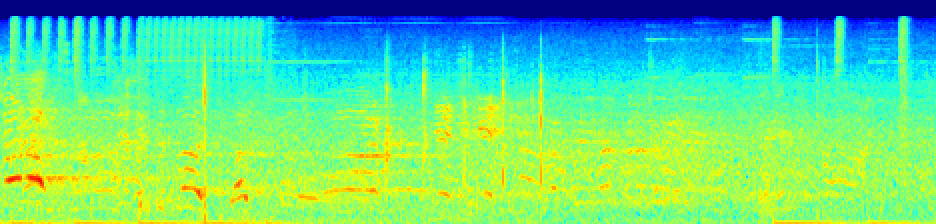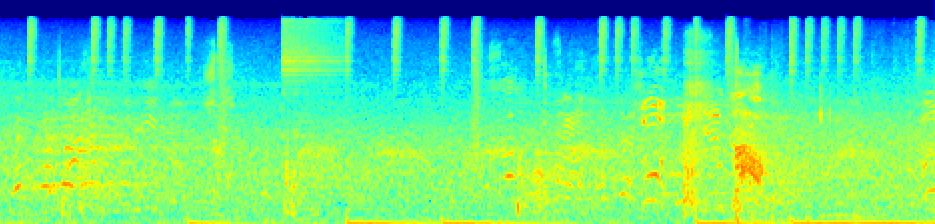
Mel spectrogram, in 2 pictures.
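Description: Amateur football match ambience: distant shouting from players, with scattered short sharp knocks and a low rumble that comes and goes.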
